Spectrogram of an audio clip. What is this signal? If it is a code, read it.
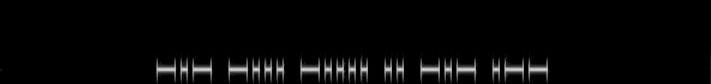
Morse code, heard as a keyed tone, about 20 wpm, 700 Hz. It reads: KB6IKW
